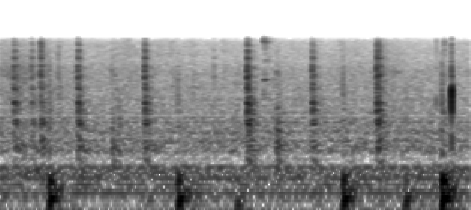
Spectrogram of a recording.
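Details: Irregular ticking and tapping clicks indoors, roughly every third of a second, with no animal voice heard.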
